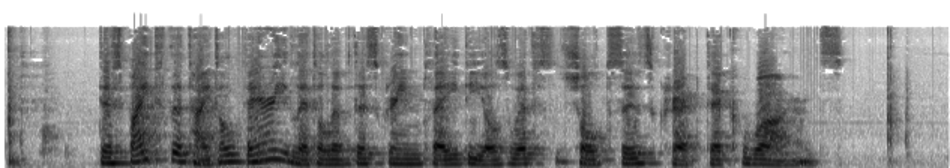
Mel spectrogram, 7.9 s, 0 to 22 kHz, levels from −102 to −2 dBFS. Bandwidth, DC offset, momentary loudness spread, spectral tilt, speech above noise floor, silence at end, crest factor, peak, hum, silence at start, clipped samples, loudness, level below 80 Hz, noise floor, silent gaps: 11.5 kHz; under 0.1%; 13 LU; -5 dB/octave; 26 dB; 0.45 s; 12 dB; 0 dBFS; none; 0.05 s; under 0.1%; -11 LUFS; -40 dBFS; -36 dBFS; none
